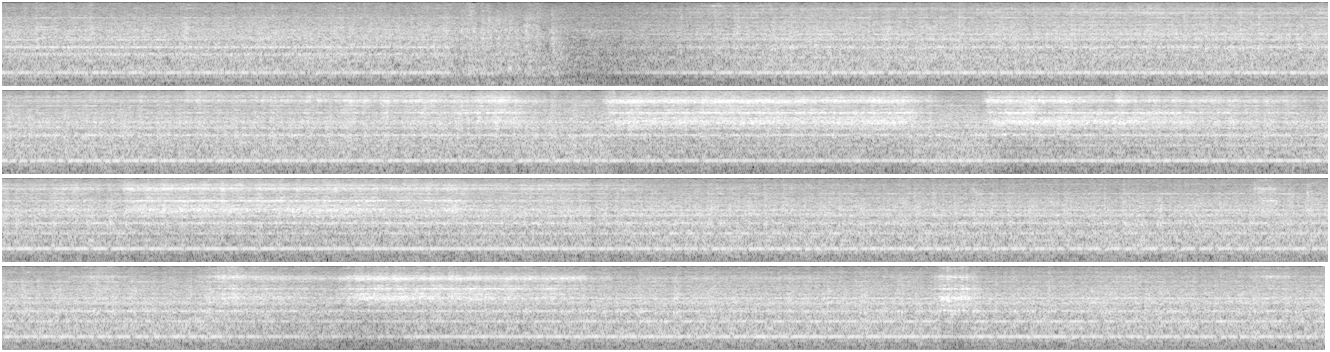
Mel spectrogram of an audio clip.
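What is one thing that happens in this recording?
A metal lathe hums steadily as it spins.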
